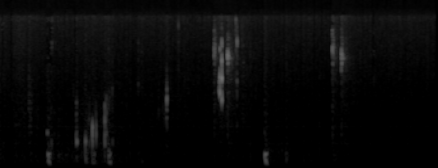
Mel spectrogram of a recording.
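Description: Near silence with a handful of faint computer mouse clicks.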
